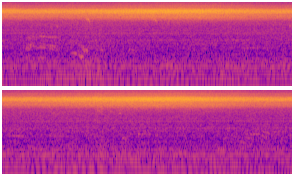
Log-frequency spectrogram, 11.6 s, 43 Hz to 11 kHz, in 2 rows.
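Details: Relentless high droning song of Brood X 17-year periodical cicadas, emerging in 2021 in a Fairfield, Ohio residential area next to woods, gently rising and falling in loudness over several seconds, faint background sounds below.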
